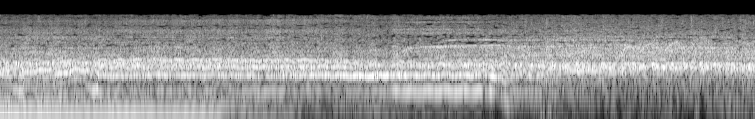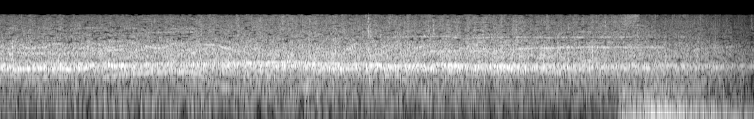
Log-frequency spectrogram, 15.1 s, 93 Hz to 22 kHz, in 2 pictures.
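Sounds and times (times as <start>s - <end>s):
band chord: 0.0s - 3.3s
man singing: 0.0s - 5.2s
audience cheering and applauding: 0.0s - 15.0s
audience whooping: 0.0s - 15.0s.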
